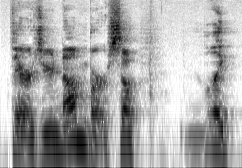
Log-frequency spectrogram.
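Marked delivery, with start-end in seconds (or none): none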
